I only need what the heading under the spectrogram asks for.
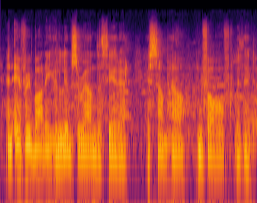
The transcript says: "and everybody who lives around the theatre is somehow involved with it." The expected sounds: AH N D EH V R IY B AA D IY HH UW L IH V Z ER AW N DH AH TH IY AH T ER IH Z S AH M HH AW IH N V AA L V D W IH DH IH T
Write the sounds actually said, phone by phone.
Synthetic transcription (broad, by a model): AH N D EH V R IY B AA D IY HH UW L IH V Z ER AW N DH AH TH IY AH T ER IH Z S AH M HH AW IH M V AA L V D W IH DH IH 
